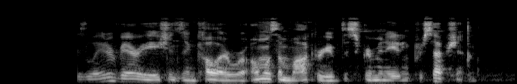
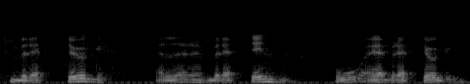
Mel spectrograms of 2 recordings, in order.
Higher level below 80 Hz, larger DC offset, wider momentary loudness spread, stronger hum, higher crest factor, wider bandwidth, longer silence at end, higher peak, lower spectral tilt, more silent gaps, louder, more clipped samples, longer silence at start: first, -58 dBFS vs -66 dBFS; neither; second, 9 LU vs 13 LU; neither; about the same, 20 dB vs 18 dB; second, 9.6 kHz vs 15.5 kHz; first, 0.45 s vs 0 s; first, -2 dBFS vs -24 dBFS; second, -3.5 dB/octave vs -7.5 dB/octave; neither; first, -20 LUFS vs -42 LUFS; neither; first, 0.8 s vs 0.05 s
